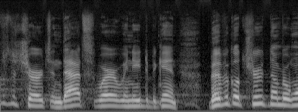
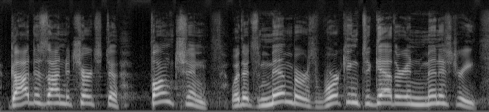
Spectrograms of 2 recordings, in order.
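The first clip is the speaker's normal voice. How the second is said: preaching; 5 semitones higher than usual. Acted. Preaching builds through repeated lines.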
